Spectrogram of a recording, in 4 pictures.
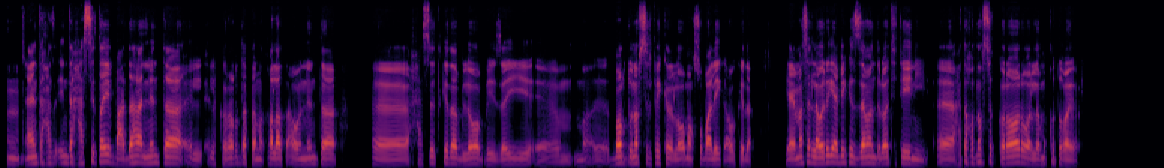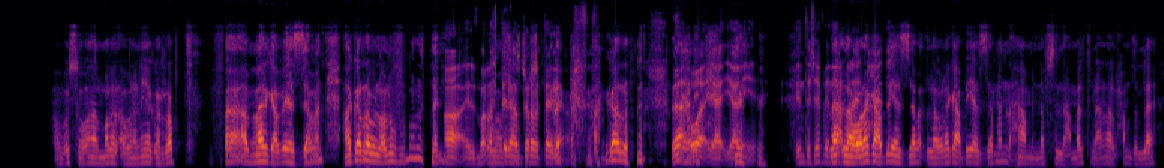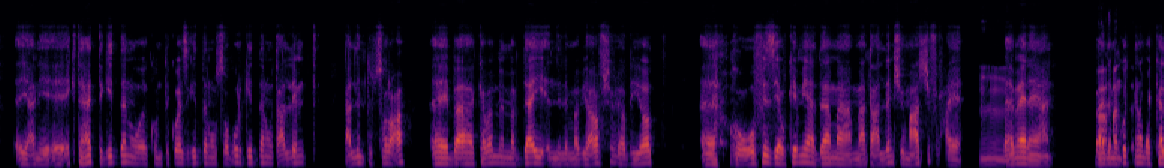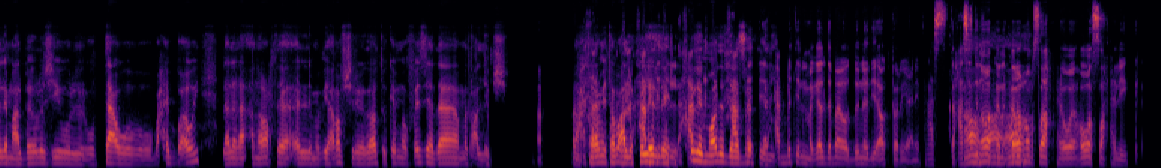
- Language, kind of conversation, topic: Arabic, podcast, إزاي تتعامل مع ضغط العيلة على قراراتك؟
- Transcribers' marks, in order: other background noise; laughing while speaking: "جَرَّبت، ف أمّا يَرجَع بيا … مُشكَلة أجَرب يعني"; laughing while speaking: "المَرّة التانية هتجرب التانية"; laugh; laugh; laughing while speaking: "مع احتَرامي طبعًا لكُل ال لكُل المواد الدراسية التانية"; tapping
